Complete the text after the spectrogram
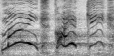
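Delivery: put-on high-pitched child's cry for mom; girl yelling for mom. Karen calling her mother in alarm, high shrill cry. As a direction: shriek for mom in a panic. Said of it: "Ela começou a gritar pra mãe dela".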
